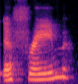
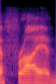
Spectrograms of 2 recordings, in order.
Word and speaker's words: Ephraim: Ephraim, you pronounce it Ephraim? I think I say Ephraim usually.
